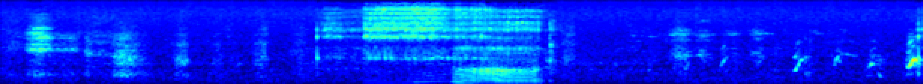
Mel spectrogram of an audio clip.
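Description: One loud, rattling snore on the in-breath amid quiet room noise and faint clicks; snoring.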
